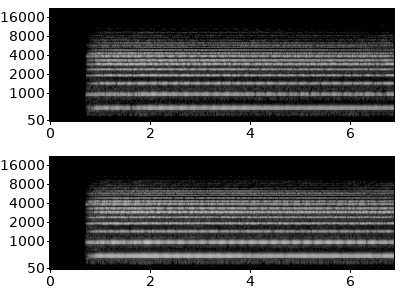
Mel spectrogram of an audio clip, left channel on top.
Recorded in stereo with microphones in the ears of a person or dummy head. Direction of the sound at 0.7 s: 85° right.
